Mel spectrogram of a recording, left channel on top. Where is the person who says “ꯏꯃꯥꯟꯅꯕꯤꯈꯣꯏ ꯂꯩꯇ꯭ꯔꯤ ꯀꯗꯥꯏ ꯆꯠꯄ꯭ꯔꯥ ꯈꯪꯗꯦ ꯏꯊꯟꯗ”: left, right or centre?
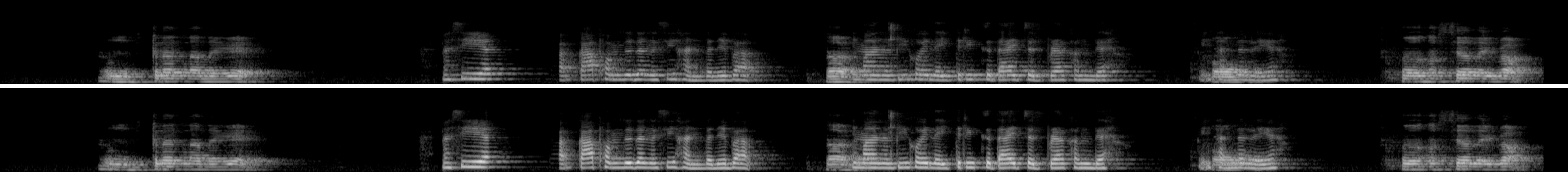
Right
